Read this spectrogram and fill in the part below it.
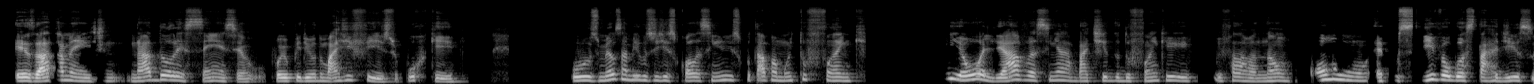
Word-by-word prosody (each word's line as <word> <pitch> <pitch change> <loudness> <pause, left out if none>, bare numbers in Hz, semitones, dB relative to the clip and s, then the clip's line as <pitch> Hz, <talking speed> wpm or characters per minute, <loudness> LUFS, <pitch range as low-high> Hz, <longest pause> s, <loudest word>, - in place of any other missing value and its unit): Exatamente, 160 -1 +4
na 160 +3 +2
adolescência 165 -7 0 0.3
foi 155 0 +4
o - - -1
período 160 0 0
mais 160 +2 +2
difícil, 175 -10 -3
por 180 +1 -4
quê? 135 -2 -3 1.1
Os 180 0 +3
meus 220 +7 +1
amigos 205 -4 -1
de 185 0 -3
escola, 170 -1 -2
assim, 180 +4 -4
escutavam 190 0 -2
muito 185 +5 -5
funk. 175 -5 -5 0.8
E 270 -3 +2
eu 200 -1 +6
olhava 210 -1 +4
assim, 190 +1 -4
a 190 -2 -2
batida 160 +1 -4
do 160 0 -3
funk 175 +3 -6
e 165 -3 -2 0.2
e 160 - -6
falava: 160 -2 -3
"Não, 160 +3 -3 0.2
como 200 -4 +1
é 165 - +1
possível 190 +5 +2
gostar 175 -3 +1
disso?”. 170 +3 -1
175 Hz, 140 wpm, -23 LUFS, 160-190 Hz, 1.1 s, eu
